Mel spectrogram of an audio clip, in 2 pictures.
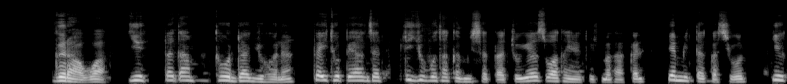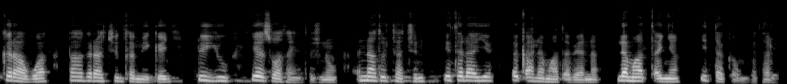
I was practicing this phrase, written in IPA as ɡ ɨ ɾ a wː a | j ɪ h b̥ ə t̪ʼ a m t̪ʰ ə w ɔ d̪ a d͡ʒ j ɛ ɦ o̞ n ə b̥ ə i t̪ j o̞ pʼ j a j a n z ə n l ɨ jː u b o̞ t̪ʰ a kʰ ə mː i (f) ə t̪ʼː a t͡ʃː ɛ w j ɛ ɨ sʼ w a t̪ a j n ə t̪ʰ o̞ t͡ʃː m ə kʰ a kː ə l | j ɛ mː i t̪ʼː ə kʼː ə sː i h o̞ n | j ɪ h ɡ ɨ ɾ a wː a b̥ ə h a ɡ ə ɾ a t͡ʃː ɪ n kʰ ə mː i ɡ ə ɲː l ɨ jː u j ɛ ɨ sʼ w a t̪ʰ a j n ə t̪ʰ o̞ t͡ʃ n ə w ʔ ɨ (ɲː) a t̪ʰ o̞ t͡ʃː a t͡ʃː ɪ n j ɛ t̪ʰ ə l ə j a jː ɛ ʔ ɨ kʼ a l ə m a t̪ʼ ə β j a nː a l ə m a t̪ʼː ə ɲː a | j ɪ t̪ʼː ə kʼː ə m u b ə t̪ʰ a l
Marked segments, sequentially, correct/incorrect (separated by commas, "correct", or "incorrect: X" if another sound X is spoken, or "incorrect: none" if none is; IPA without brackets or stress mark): incorrect: s, incorrect: nː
